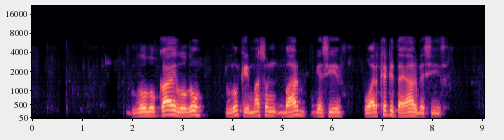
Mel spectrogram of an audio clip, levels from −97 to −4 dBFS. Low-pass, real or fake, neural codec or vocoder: 7.2 kHz; fake; codec, 16 kHz, 2 kbps, X-Codec, HuBERT features, trained on balanced general audio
